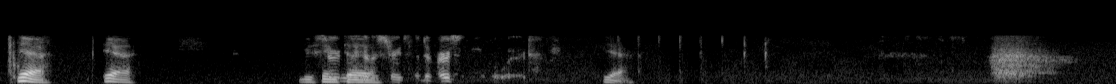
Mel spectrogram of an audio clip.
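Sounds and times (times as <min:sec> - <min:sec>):
speech: 0:00.2 - 0:01.4, 0:03.0 - 0:05.1, 0:06.0 - 0:06.4
loud heavy exhale into microphone: 0:08.8 - 0:10.8.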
